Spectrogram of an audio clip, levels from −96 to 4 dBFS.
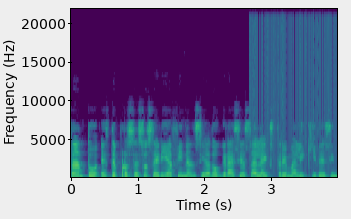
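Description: From about 2.66 s to the end, an unreliable data bit flips at random, throwing same-sized spikes near -25 dBFS, so a steady fizzy crackle sits under the speech.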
